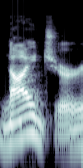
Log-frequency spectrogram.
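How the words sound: The name is said the American way.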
